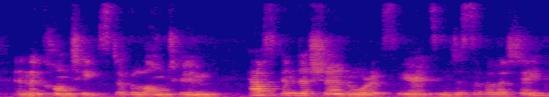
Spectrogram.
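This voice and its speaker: A woman with a New Zealand accent. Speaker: health researcher. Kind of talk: presentation at research forum. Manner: fast.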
